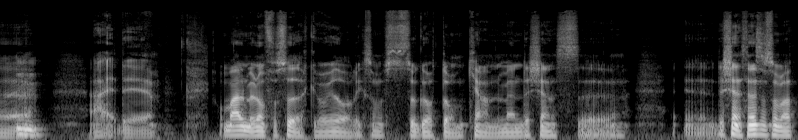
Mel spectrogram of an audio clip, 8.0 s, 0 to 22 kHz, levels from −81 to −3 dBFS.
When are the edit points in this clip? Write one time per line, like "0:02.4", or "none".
0:02.1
